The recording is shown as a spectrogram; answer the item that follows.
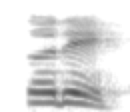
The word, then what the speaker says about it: Sore: Do you pronounce it sorry or sorry? Sore.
